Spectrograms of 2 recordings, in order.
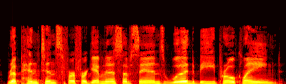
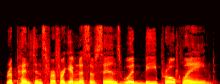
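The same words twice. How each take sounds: First: Slow reading. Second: Said in the usual way. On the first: Shown as a demonstration. Reading the verse aloud slowly.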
